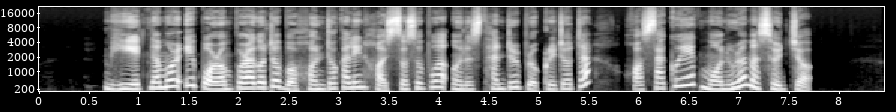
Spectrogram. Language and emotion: Assamese, surprised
